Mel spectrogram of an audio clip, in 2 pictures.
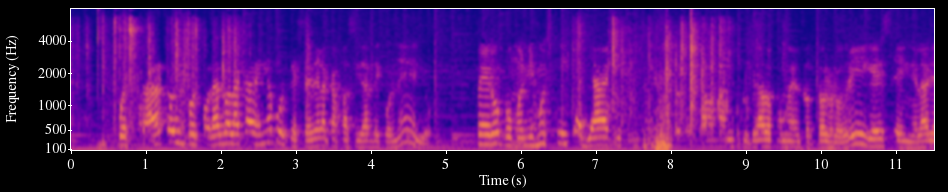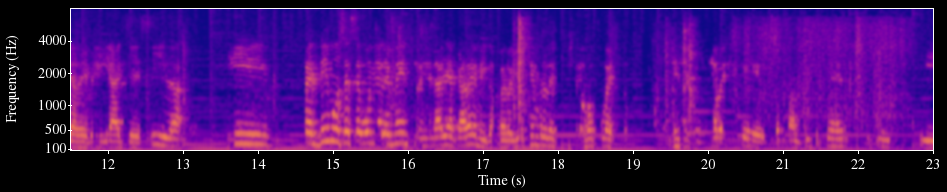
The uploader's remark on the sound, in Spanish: Es el encuentro virtual de una generación de Instructores. Se conservo el audio original sin cortes y preservar ese primer encuentro virtual.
